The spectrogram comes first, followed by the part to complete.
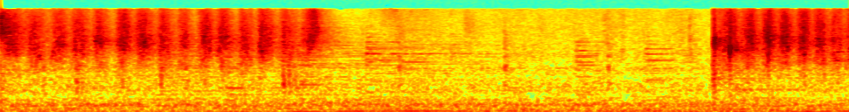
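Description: Palms rubbing quickly together to spread hair oil, a fast run of dry rubbing strokes for about a second and a half, then another short burst of rubbing near the end.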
